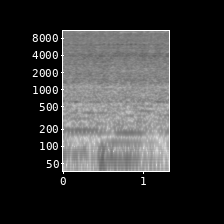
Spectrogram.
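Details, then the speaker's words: 2013 Porsche Panamera idling after timing chain replacement for P0016 stretched chain: smooth steady low rumble, even beat, no ticks or knocks; on time, no misfires, no codes, no leaks after about 20 minutes. "everything sounds good definitely on time no misfires she sounds great about 20 minutes of run time no no ptcs no leaks"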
